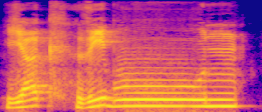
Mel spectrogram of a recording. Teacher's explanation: اب سانس جاری کریں گے صفت ہمس کی وجہ سے، یک یک. ریبور، زال کو نرم پڑھیں گے، با کو لمبا کریں گے، واو مدہ ہے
